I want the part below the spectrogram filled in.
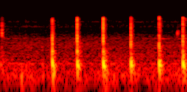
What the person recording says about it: you can hear how hollow it is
